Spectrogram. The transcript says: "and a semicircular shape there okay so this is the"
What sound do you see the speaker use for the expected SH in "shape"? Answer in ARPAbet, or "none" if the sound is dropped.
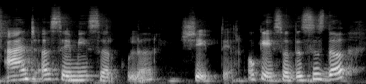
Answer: SH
